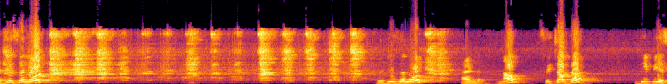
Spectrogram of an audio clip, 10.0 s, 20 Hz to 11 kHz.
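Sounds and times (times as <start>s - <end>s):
mechanical clicks and rasps: 0.0s - 7.0s.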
